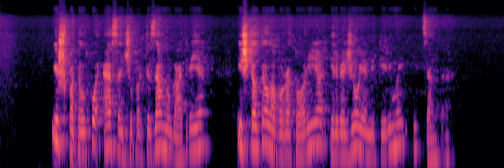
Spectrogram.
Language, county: Lithuanian, Alytus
